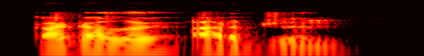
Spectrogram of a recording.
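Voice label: "кагалы ар джын", Komi, male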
